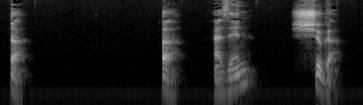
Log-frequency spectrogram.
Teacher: no rounded lips no wide mouth no open mouth it's just neutral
